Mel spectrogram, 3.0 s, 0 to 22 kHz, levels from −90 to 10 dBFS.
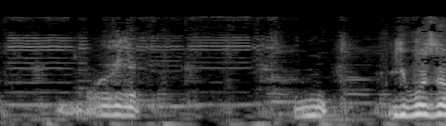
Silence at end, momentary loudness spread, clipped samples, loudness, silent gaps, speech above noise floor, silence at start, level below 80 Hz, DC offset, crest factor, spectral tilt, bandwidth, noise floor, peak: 0 s; 21 LU; under 0.1%; -24 LUFS; none; 24 dB; 0.05 s; -48 dBFS; under 0.1%; 18 dB; -4.5 dB/octave; 13.5 kHz; -43 dBFS; -4 dBFS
